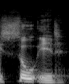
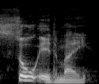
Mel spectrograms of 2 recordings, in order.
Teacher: So I have that glottal stop.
